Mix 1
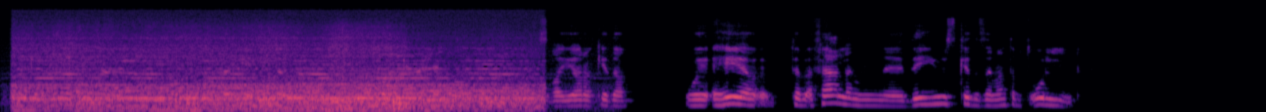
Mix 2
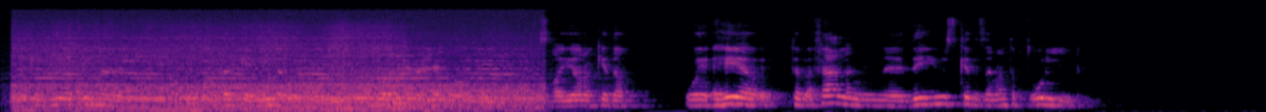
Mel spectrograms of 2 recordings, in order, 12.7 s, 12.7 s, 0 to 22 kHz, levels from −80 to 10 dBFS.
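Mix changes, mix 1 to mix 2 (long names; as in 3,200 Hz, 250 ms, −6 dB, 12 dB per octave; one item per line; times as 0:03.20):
speech: remove high-pass filter 490 Hz 6 dB per octave
reverb: on, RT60 0.50 s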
